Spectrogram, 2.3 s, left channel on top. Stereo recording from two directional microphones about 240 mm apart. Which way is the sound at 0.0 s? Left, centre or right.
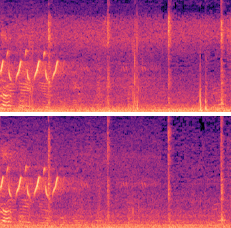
Centre.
